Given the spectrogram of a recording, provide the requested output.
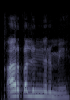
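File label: "qiarqiilinnur" ergative, Archi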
